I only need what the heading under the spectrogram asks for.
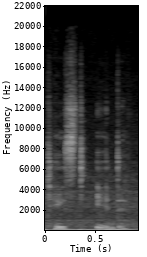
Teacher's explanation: in a verb like tasted, it's like an id sound, tasted.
